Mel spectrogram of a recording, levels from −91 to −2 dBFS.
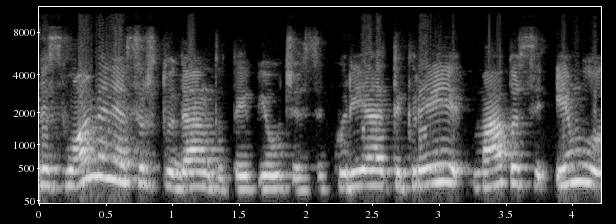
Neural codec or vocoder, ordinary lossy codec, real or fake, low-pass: none; MP3, 96 kbps; real; 10.8 kHz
